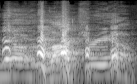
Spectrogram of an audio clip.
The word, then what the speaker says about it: La Triomphe: That golf tournament is going to be at La Triomphe, and I'm sure I didn't say that like the true Cajuns in French would say it. No, La Triomphe. That's how you say it.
